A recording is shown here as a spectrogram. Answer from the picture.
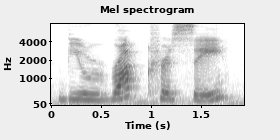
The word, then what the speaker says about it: bureaucracy: While in bureaucracy, my stressed syllable is the ra, bureaucracy, bureaucracy, bureaucracy.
